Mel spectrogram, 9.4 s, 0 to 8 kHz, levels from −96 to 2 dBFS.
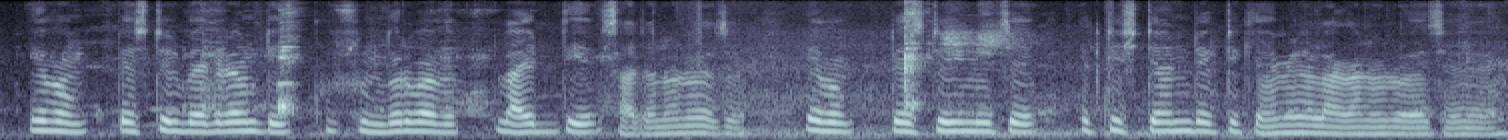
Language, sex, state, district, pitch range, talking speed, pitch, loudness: Bengali, female, West Bengal, Malda, 155-200 Hz, 140 wpm, 185 Hz, -21 LUFS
